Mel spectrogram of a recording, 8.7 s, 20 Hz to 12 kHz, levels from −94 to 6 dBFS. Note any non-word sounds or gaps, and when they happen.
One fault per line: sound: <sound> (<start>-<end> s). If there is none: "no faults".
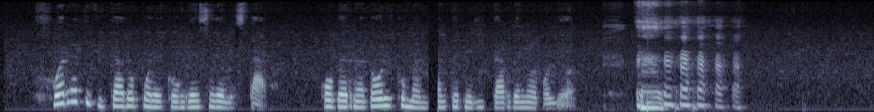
sound: dropout (4.3-4.4 s)
sound: laugh (6.0-7.6 s)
